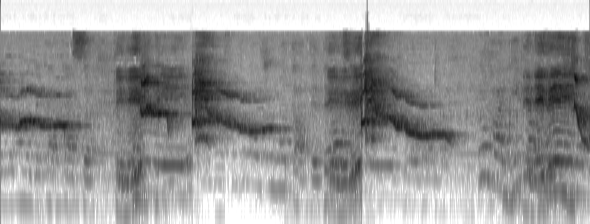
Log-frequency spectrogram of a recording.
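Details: Male Yorkshire Terrier, two years old, singing in a series of whining howls. Each starts high and slides down, repeating roughly every two seconds with short breathy gaps between phrases.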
